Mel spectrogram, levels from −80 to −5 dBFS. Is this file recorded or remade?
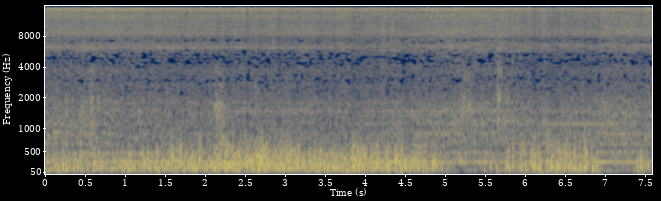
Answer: recorded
